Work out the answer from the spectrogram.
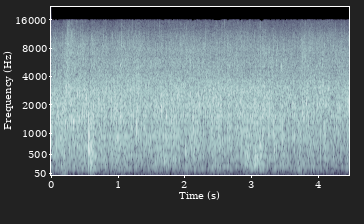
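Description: Sliced onions, green chillies, garlic and curry leaves sizzling steadily in hot oil in a frying pan, stirred with a slotted spoon that scrapes the pan now and then.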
